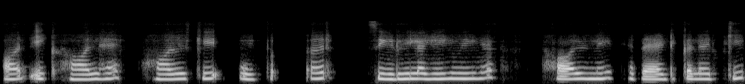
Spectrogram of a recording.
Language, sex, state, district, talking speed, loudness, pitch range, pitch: Hindi, female, Chhattisgarh, Raipur, 135 wpm, -17 LUFS, 240-265 Hz, 255 Hz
